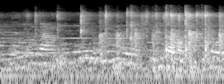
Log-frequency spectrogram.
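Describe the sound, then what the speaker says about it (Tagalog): Guests clap together at a first birthday party: a steady patter of handclaps running for about three seconds, with voices talking over it. "isang malakas na palakpak"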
